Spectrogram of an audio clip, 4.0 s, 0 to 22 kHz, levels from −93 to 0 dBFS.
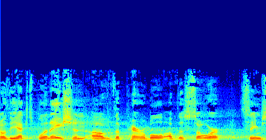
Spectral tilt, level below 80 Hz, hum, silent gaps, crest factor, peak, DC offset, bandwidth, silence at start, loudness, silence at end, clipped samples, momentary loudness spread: -5.5 dB/octave; -62 dBFS; none; none; 16 dB; -4 dBFS; under 0.1%; 11.5 kHz; 0 s; -20 LUFS; 0 s; under 0.1%; 5 LU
